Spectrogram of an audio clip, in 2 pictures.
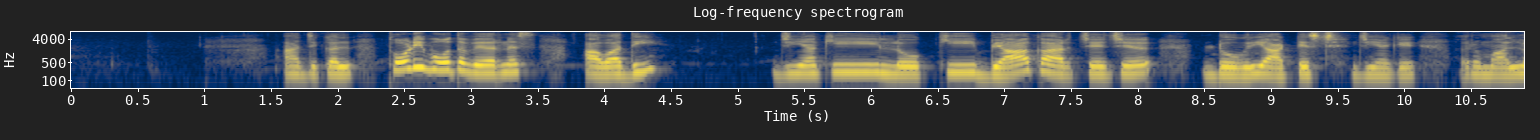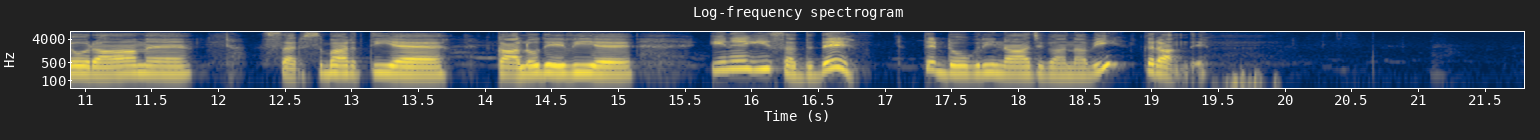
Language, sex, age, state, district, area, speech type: Dogri, female, 30-45, Jammu and Kashmir, Reasi, rural, spontaneous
